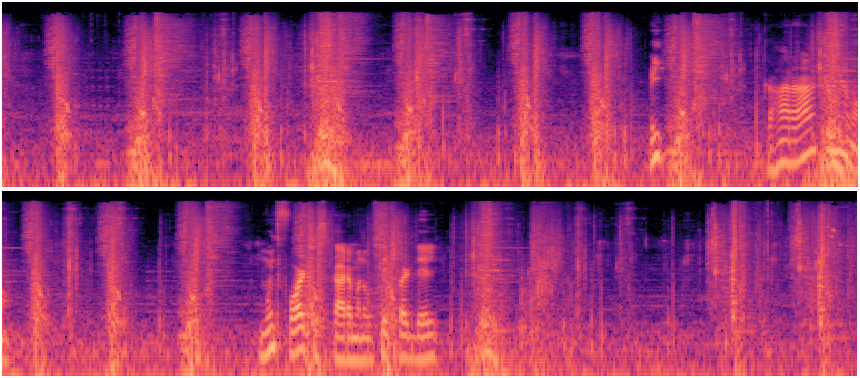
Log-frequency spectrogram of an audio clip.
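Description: Swords clash and slash in quick, repeated blows.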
